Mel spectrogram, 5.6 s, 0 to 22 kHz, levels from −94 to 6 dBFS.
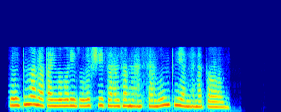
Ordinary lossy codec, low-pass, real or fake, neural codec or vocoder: AAC, 16 kbps; 7.2 kHz; fake; codec, 16 kHz, 0.5 kbps, FreqCodec, smaller model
